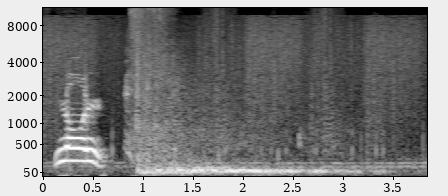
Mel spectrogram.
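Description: A video game explosion booms.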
